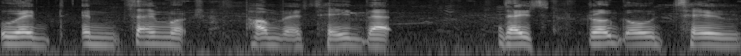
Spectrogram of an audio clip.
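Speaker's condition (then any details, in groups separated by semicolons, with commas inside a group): Cerebral palsy; early prognosis of never talking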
